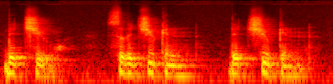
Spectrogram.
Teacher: What do we have? A CH sound. This is reduction, right?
